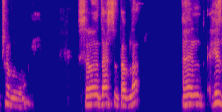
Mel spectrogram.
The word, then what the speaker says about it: tabla: And I see that you're also bringing an instrument, the tabla. Is that how you pronounce it?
